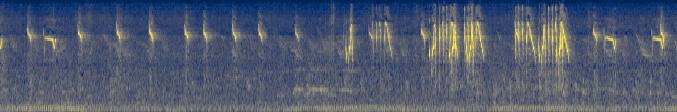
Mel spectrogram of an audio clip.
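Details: Busy Bar-winged prinia song used for training other birds: evenly spaced high chirps about every half second, then two dense, harsh, buzzy bursts later on, over a steady low hum.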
